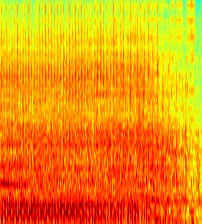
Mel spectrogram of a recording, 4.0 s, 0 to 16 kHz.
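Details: Sears Suburban SS16, 16 hp Onan twin, after moving a fuel line hose clamp that the linkage hit: quick, even chugging beat at steady throttle, winding down at the end, no smoke, throttle works; normal running.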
